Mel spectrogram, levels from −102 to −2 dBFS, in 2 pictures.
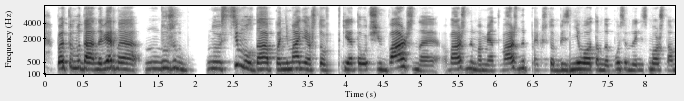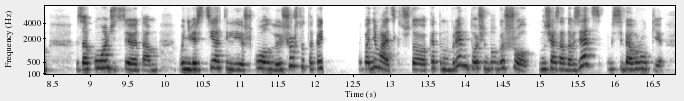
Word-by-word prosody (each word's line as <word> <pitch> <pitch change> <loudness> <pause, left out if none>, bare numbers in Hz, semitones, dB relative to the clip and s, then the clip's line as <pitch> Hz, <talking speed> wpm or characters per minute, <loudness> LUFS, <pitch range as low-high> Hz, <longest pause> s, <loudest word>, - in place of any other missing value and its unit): Поэтому 260 +2 +3
да, 245 -3 +6
наверное, 235 -2 +2
нужен, 250 -2 -5 0.2
ну, 255 +1 -4
стимул, 250 +2 0
да, 235 +1 +3
понимание, 230 +1 0
что 215 0 -5
всё-таки 200 +4 -11
это 220 0 -1
очень 220 -1 -2
важное, 230 - +3
важный 235 +3 0
момент, 190 -2 -6
важный 230 +5 0
проект, 210 -2 -19
что 210 - -7
без 205 +1 -6
него 230 +1 +5
там, 205 -2 -7
допустим, 230 +5 -5
ты 200 - -5
не 205 - -12
сможешь 220 0 -5
там 195 +1 -10 0.4
закончить, 230 +1 +1
э, 215 -3 +7
там, 200 0 -5 0.3
университет 230 +4 +3
или 215 -3 -1
школу, 240 +3 +2
ещё 225 +12 +1
что-то. 305 -8 -7 0.7
Понимать, 300 - +2
что 210 -3 -1
к - - -29
этому 230 -4 -4
времени 350 - 0
ты 255 - -1
очень 245 0 0
долго 245 +2 -4
шел, 235 - -1
но 230 - -3
щас 240 +1 0
надо 220 -2 0
взять 380 - +4 0.3
себя 230 0 +2
в - - -1
руки, 240 -7 -6
230 Hz, 180 wpm, -23 LUFS, 215-250 Hz, 0.7 s, э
